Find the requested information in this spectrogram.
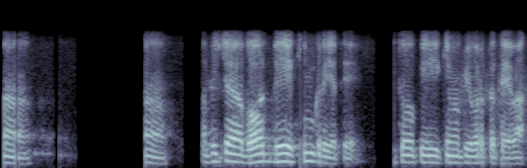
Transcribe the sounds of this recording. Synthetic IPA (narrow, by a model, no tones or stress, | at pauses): ɦã | ɦãː | ɐpit͡ʃɐbʱɐʋɐt̪̚bʱekimkɾɨjɐt̪eː | it̪oɐpikimɐpiʋɐɾt̪ɐt̪ʰeːʋa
